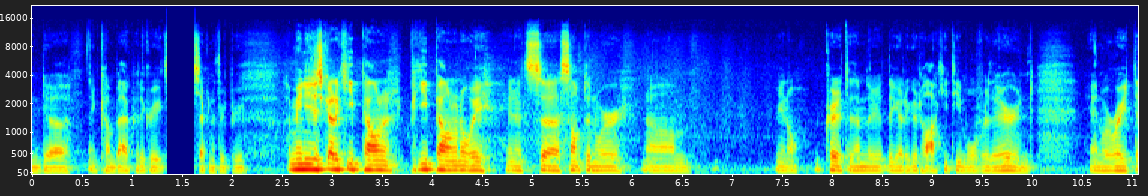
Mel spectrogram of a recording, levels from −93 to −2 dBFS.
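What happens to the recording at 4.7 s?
Nothing goes wrong at 4.7 s; the audio is intact at that moment.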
